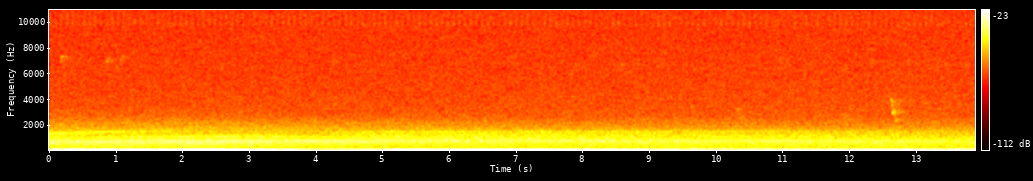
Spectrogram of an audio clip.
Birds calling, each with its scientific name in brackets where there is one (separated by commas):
Red-eyed Vireo (Vireo olivaceus)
